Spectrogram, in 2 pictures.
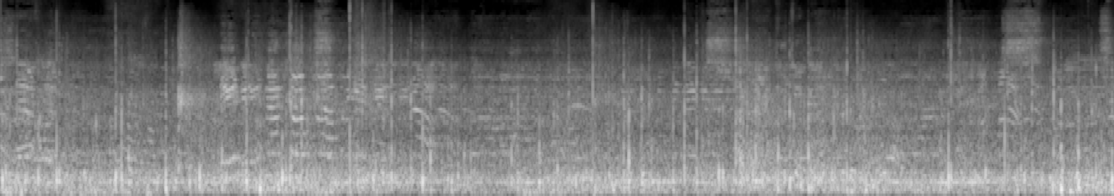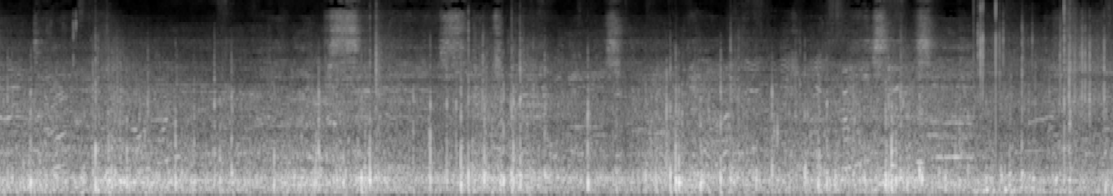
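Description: Fireworks and firecrackers going off all over the city. Bangs and pops come one after another without a break, and sharper cracks stand out now and then.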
